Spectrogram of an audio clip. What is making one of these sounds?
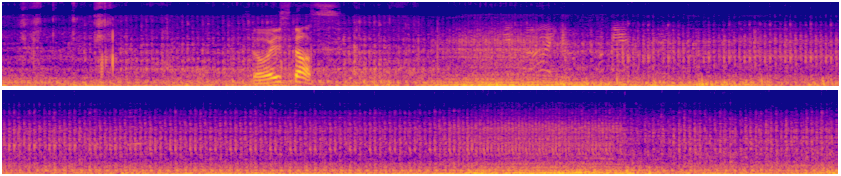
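A truck's diesel engine rumbles steadily as the truck creeps forward over rough ground.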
